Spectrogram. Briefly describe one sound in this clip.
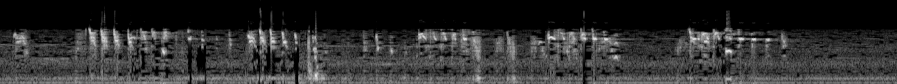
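An eagle gives a series of high, piping chirps close by.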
